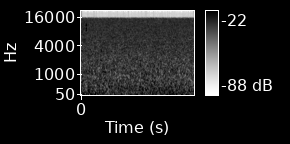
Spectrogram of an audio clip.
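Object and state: Nothing is struck.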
